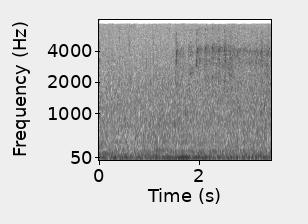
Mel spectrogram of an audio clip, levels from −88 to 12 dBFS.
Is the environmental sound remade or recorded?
recorded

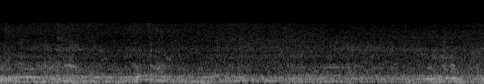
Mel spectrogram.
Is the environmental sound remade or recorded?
recorded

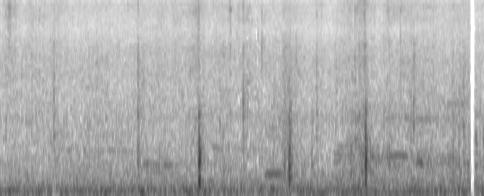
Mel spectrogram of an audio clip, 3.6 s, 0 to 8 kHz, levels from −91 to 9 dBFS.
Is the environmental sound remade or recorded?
recorded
